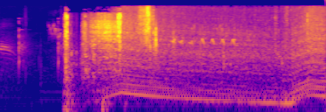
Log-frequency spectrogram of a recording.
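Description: A car engine starts and idles with a steady low hum.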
